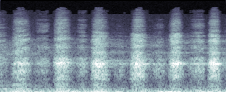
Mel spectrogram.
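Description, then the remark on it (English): A person imitates a dog panting: six quick, evenly spaced breathy huffs with a slight voiced edge, fairly loud, with no talking. “there's Wrigley once again, nuzzling me, tongue hanging out, panting”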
